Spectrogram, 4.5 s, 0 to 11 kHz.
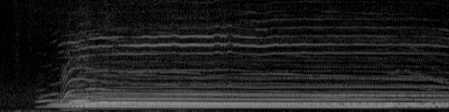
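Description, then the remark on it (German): A chorus of visitors at a wolf and wildlife center in Colorado howls together like wolves on command, rising sharply and then holding long, steady, overlapping tones, loud, over a faint rumble of outdoor background noise. “Auf Kommando heulen. Das sollen nicht nur die Besucher im Colorado Wolf and Wildlife Center. Im Idealfall tun das auch 80 hier lebende Wölfe.”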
